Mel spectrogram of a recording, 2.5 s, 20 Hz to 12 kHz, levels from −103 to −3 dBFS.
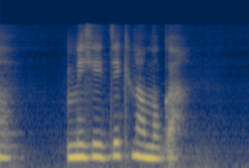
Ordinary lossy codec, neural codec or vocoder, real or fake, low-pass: none; codec, 16 kHz, about 1 kbps, DyCAST, with the encoder's durations; fake; 7.2 kHz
